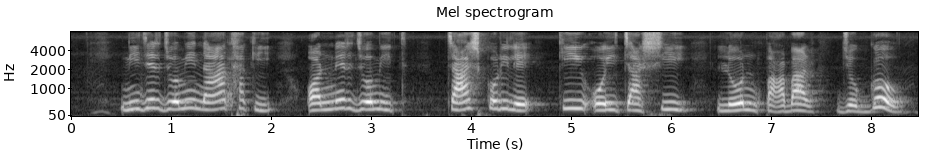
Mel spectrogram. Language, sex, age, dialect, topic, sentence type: Bengali, female, 41-45, Rajbangshi, agriculture, question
